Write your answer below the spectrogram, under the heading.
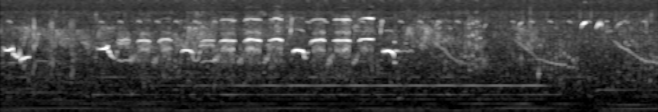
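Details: A European Starling, a common American backyard bird, sings a varied run of thin whistles, slurred squeaks and chatter, notes about every half second, over steady background music.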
